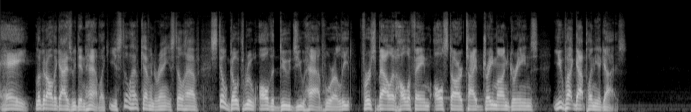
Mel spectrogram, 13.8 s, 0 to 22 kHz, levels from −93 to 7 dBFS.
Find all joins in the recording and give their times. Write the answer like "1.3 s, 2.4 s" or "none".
4.2 s, 7.0 s

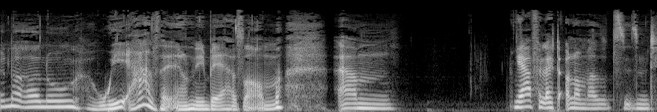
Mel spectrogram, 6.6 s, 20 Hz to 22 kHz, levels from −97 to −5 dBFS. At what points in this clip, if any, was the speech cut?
none

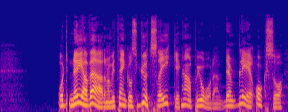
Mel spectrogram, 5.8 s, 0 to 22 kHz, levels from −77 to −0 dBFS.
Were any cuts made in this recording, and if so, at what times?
1.3 s, 3.6 s

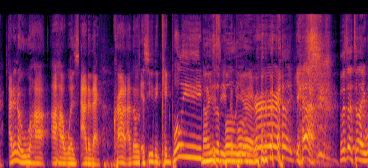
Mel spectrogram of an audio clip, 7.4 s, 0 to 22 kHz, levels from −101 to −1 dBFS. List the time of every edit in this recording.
1.6 s, 2.8 s, 3.4 s

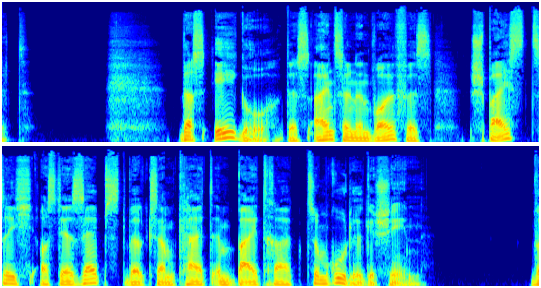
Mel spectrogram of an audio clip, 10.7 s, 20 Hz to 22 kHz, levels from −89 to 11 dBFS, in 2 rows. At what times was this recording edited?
none

